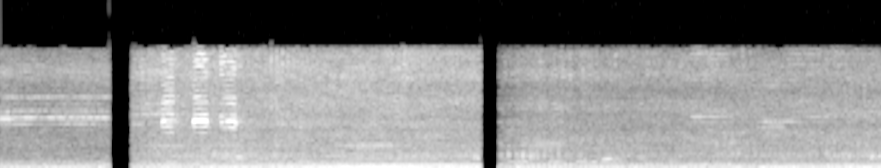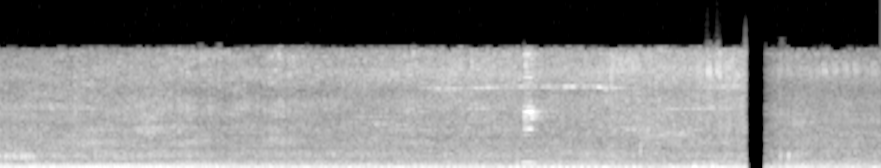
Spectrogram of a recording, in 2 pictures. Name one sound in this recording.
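Motorbikes and cars drive past on a busy road.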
